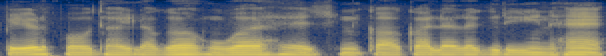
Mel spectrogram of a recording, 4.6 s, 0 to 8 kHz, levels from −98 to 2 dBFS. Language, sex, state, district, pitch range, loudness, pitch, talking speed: Hindi, male, Jharkhand, Ranchi, 105-110 Hz, -15 LUFS, 110 Hz, 120 wpm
